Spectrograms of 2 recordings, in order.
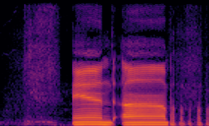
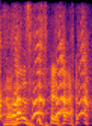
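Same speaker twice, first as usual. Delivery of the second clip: high, loud burst of laughter through the words; cracking up mid-sentence; laughing; 4 dB louder than usual. Real, not acted. Scene: correcting a fake quote while telling a friend, laughing.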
